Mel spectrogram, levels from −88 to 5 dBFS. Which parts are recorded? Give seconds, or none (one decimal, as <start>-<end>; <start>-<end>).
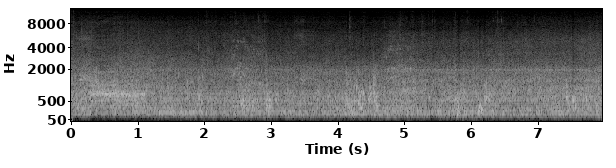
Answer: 0.0-8.0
